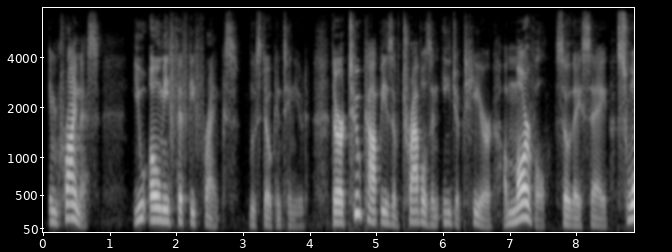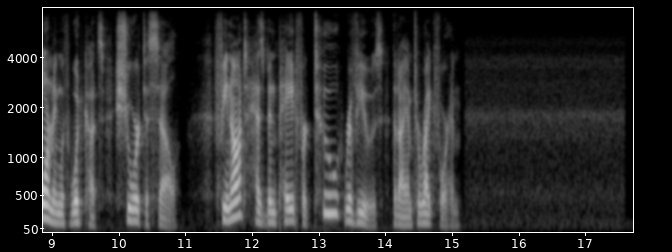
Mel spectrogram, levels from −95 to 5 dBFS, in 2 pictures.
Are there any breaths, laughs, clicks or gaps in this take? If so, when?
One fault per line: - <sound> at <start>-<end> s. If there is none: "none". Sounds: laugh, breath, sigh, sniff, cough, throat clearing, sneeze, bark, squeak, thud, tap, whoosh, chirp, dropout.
none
